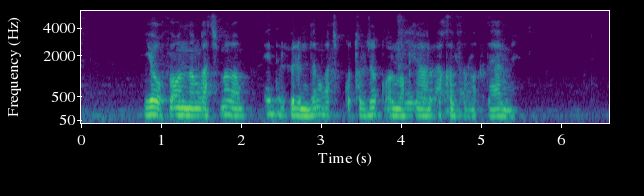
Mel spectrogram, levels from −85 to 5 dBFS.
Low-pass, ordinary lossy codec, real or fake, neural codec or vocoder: 5.4 kHz; Opus, 24 kbps; real; none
